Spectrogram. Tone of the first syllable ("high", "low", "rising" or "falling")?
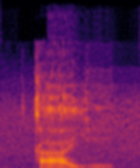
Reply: low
